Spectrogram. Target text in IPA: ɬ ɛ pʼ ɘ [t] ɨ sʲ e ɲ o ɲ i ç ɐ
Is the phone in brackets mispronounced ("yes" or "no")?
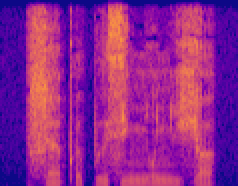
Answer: yes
